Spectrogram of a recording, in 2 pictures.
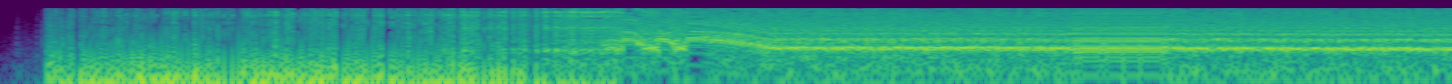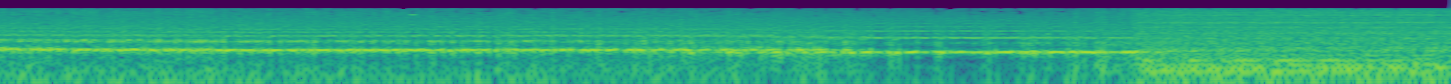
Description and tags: WARNING: This sound is just a little loud.
A spooky noise I made for a map for Garry's Mod. You might be able to deduce that I'm making a horror map. If you want more freaky noises like these, (I may question your sanity) but I'll make one for ya.
creepy, electric, ghost, glitch, haunted, horror, odd, phantom, scary, spooky, strange, weird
